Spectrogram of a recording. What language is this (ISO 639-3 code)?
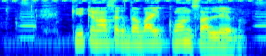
mai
